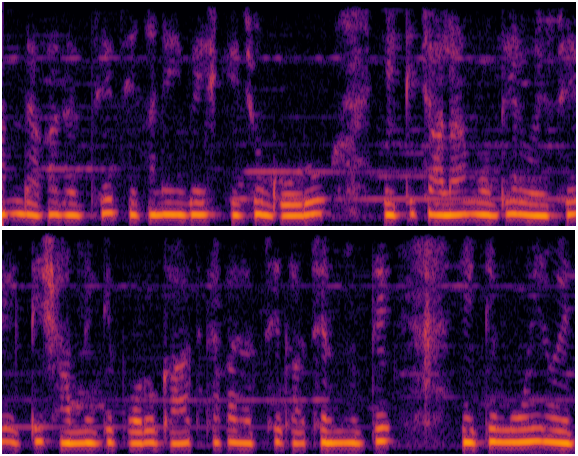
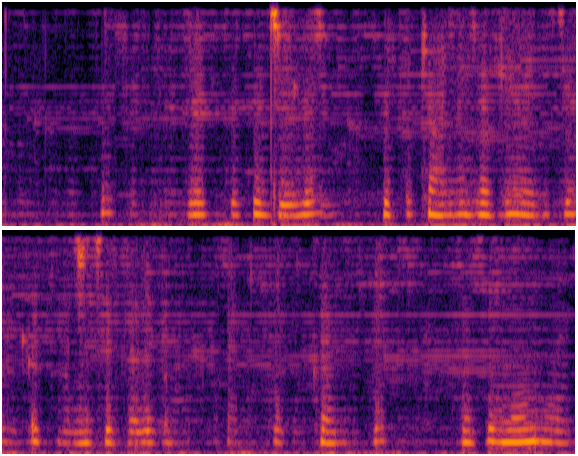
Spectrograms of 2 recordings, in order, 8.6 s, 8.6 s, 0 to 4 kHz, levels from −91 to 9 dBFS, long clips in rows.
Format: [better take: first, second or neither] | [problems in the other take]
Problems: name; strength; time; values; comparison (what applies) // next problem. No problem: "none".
first | noise reduction (neural separator model SepFormer WHAMR!)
